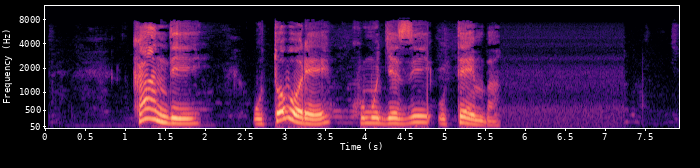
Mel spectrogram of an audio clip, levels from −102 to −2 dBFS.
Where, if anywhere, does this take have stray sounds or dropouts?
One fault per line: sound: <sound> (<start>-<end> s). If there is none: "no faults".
no faults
